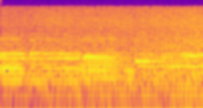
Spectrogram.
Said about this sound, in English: I awoke on the edge of the cliff, the waves crashing below.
